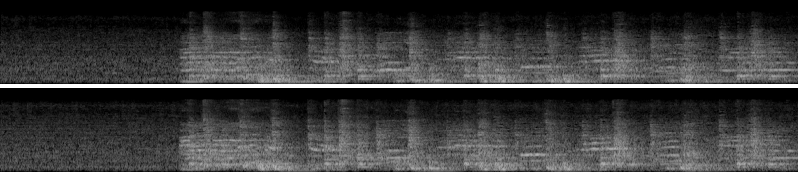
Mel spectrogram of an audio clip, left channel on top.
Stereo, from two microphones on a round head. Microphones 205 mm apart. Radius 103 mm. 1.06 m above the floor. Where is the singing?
35° right (ahead or behind), 1.1 m.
